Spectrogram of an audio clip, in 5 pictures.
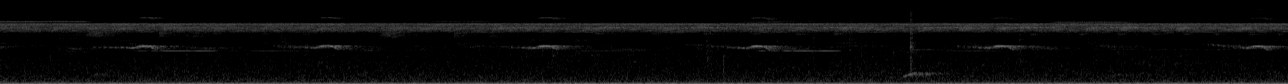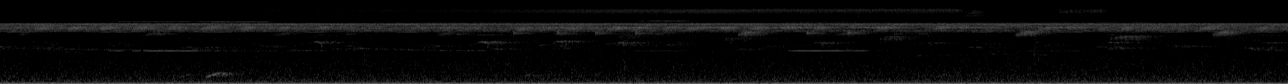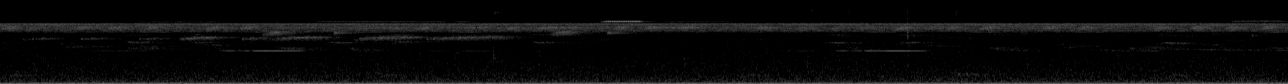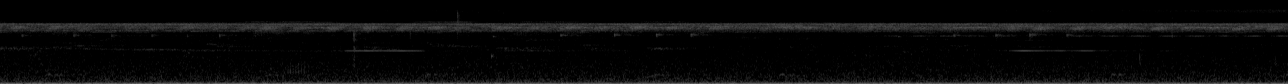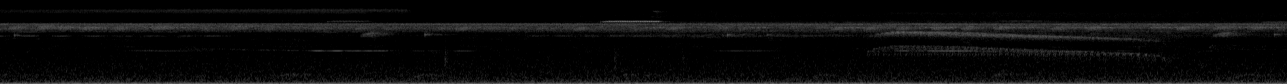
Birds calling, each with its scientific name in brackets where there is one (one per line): Hauxwell's Thrush (Turdus hauxwelli)
Rufous-fronted Antthrush (Formicarius rufifrons)
Plain-brown Woodcreeper (Dendrocincla fuliginosa)
Wing-barred Piprites (Piprites chloris)
Spot-winged Antshrike (Pygiptila stellaris)
Black-faced Antthrush (Formicarius analis)
Amazonian Motmot (Momotus momota)
unidentified bird
Elegant Woodcreeper (Xiphorhynchus elegans)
